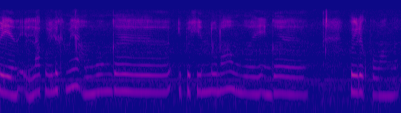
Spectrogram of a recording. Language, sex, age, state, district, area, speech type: Tamil, female, 18-30, Tamil Nadu, Mayiladuthurai, urban, spontaneous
